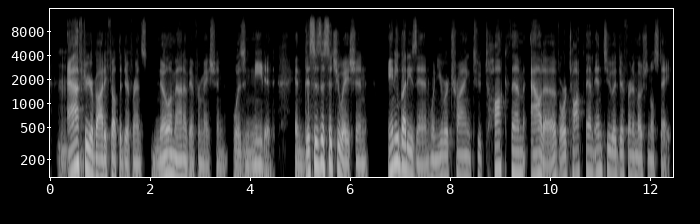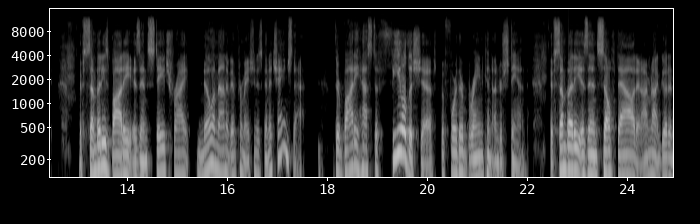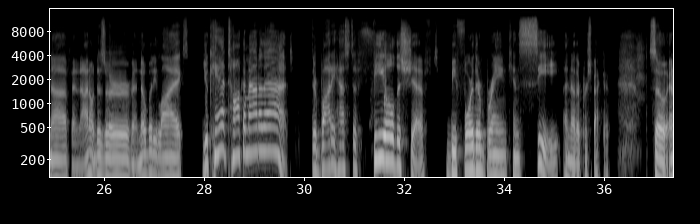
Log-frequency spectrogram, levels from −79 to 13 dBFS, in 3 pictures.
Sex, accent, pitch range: male, American, 95-135 Hz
